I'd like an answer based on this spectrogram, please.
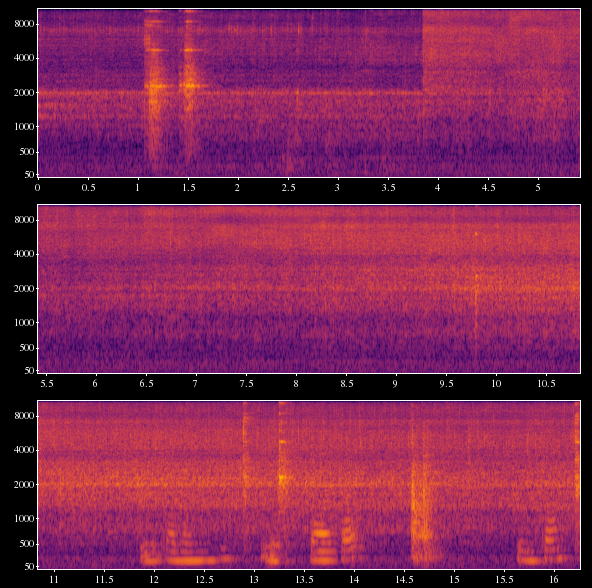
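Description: Butter sauce sizzling and bubbling in a frying pan, the hiss growing steadily louder, while a silicone spatula stirs and scrapes through it. Two sharp knocks come about a second in, and a few more clicks follow later.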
